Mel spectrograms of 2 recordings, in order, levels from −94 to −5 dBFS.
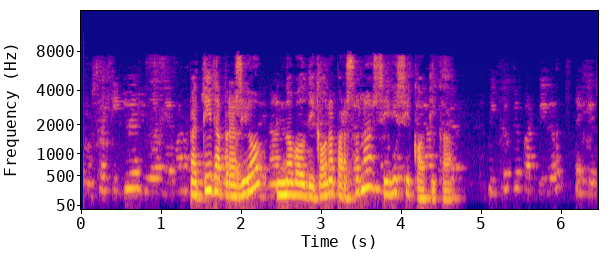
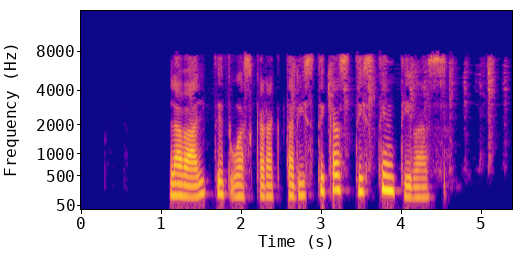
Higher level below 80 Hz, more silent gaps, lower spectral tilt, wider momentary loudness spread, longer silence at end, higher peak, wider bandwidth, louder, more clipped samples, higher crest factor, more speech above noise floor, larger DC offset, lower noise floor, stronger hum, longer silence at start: first, -56 dBFS vs -62 dBFS; neither; about the same, -6.5 dB/octave vs -5.5 dB/octave; first, 21 LU vs 14 LU; second, 0.05 s vs 0.25 s; about the same, -2 dBFS vs -2 dBFS; about the same, 7.8 kHz vs 8 kHz; first, -16 LUFS vs -19 LUFS; neither; about the same, 16 dB vs 18 dB; about the same, 25 dB vs 22 dB; neither; about the same, -41 dBFS vs -40 dBFS; neither; second, 0.1 s vs 1.1 s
